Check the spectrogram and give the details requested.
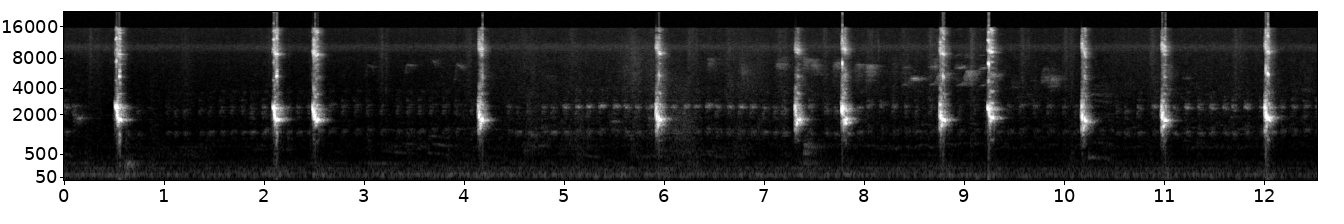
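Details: Yellow-vented bulbul giving its basic lure call: about a dozen abrupt, sharp chip notes at uneven intervals, sometimes doubled, with a faint thin steady tone in the background.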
